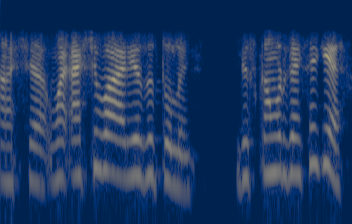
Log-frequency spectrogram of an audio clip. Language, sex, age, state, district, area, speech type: Kashmiri, female, 18-30, Jammu and Kashmir, Anantnag, rural, conversation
